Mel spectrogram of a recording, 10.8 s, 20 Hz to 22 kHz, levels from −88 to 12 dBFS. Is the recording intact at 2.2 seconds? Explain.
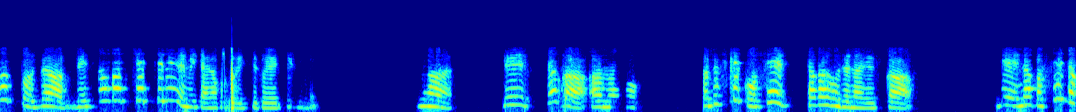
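No, not quite. Right at that point, from 2.22 to 2.35 s, you get GSM bit errors. Flipped bits are landing in the decoder's filter, pitch and gain parameters, so for a few frames the spectrum gets bent out of shape and the level jumps. It comes across as a short squawky, gargling burst. The length fits roughly five corrupted 20 ms frames, consistent with a badly degraded link at a few percent bit error rate.

Underneath that, the whole clip carries the GSM full-rate codec's sound, and it's plainly audible at 2.2 s too. The codec rebuilds speech from a vocal-tract model excited by regularly spaced pulses, which gives the voice that buzzy, gravelly edge. The band is squeezed to about 150 Hz to 3.4 kHz, so the top end is gone. All of it is what you'd expect from a 13 kbps full-rate stream.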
